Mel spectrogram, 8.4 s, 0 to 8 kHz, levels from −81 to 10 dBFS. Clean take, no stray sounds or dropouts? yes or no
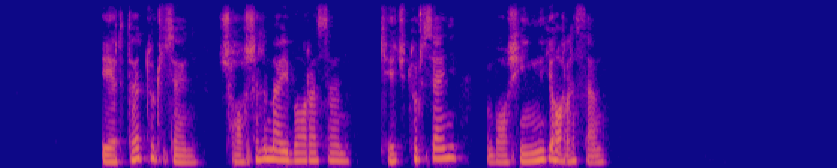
yes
